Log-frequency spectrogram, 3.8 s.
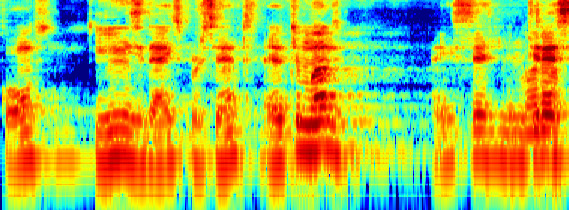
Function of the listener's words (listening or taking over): taking over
